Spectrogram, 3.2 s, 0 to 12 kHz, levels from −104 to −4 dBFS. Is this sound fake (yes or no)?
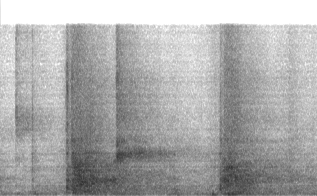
yes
